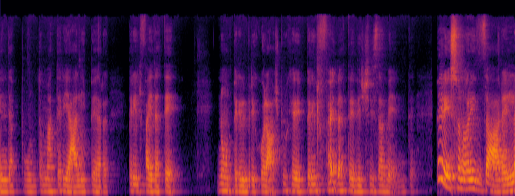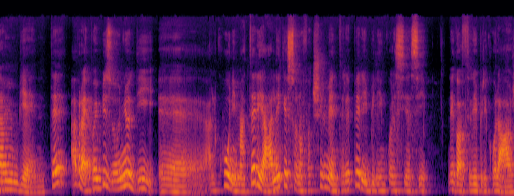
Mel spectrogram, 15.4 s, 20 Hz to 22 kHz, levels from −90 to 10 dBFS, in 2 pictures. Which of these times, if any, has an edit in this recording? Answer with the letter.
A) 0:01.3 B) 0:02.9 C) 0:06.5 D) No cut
C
